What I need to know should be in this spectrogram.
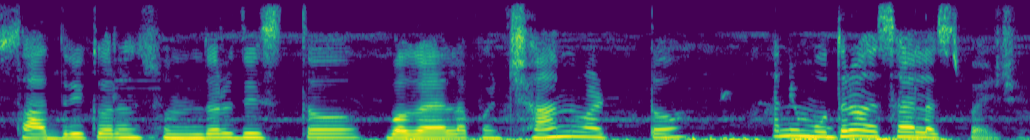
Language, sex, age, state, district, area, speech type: Marathi, male, 45-60, Maharashtra, Yavatmal, rural, spontaneous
